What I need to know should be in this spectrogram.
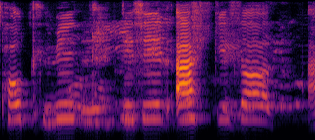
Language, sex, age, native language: Icelandic, male, 8, Icelandic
